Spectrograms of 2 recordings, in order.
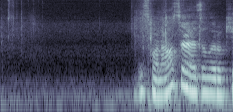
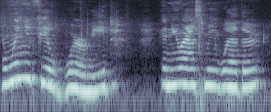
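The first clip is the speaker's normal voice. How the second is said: lilting rhyming read-aloud; reading to children; 4 semitones higher than usual. Acted. Parent reading a rhyming book to child, gentle lilt. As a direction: read the rhyme gently to a toddler.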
